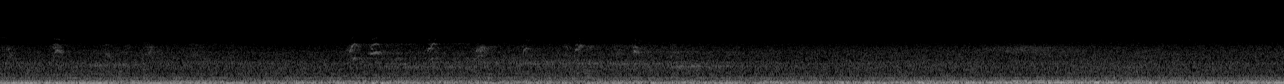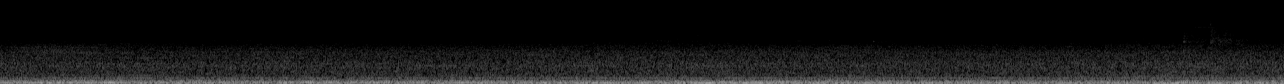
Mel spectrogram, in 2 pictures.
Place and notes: {"title": "Mollstr. / Keibelstr., Berlin, Deutschland - downtown residential area, evening yard ambience", "date": "2021-09-09 21:10:00", "description": "building block between Mollstr and Keibelstr, Berlin, inner yard, late summer evening, darkness, some voices, a siren very loud, people walking dogs, distant traffic noise, redundant\n(Sony PCM D50, Primo EM172)", "latitude": "52.53", "longitude": "13.42", "altitude": "42", "timezone": "Europe/Berlin"}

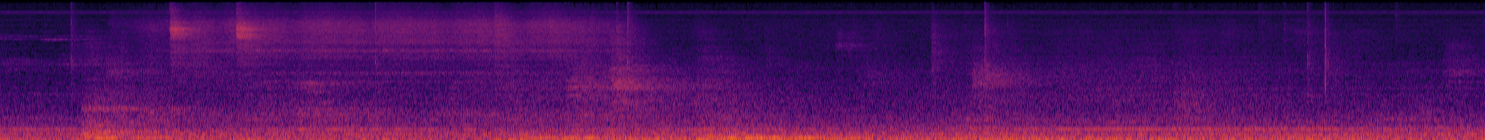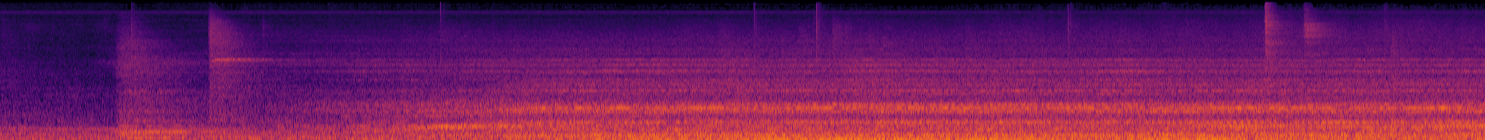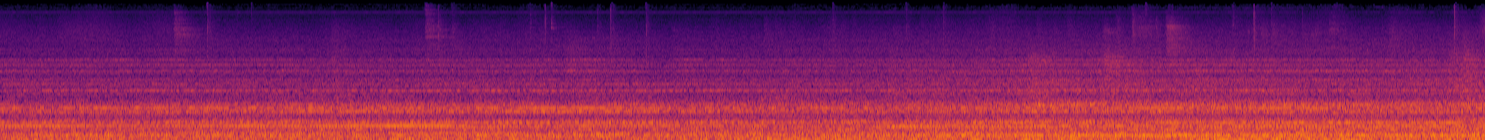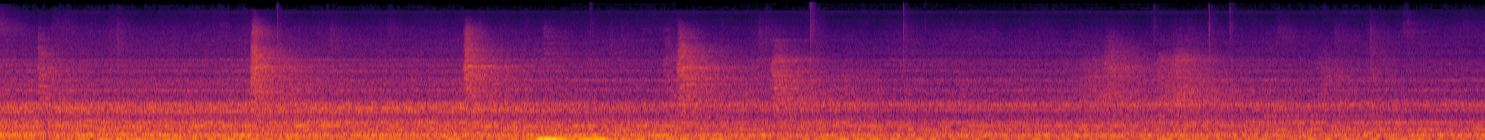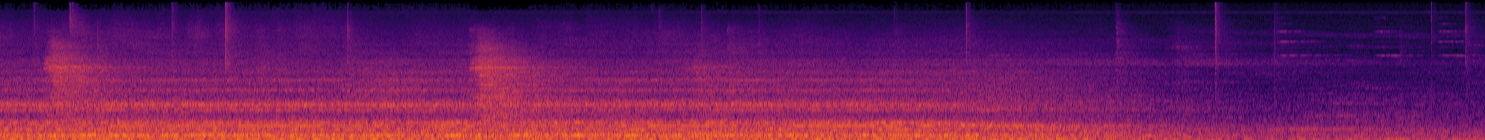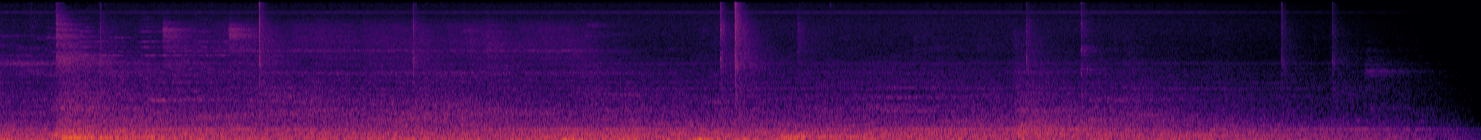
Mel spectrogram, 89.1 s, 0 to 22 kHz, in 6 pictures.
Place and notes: {"title": "Schloßberg, Graz, Austria - elevator at work", "date": "2012-09-02 13:10:00", "description": "ambience within Schlossberg hill, at the elevator station\n(PCM D-50, DPA4060)", "latitude": "47.07", "longitude": "15.44", "altitude": "429", "timezone": "Europe/Vienna"}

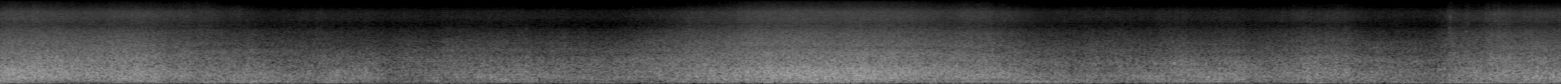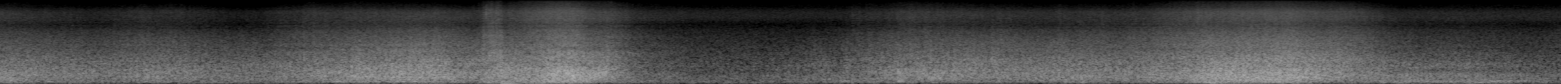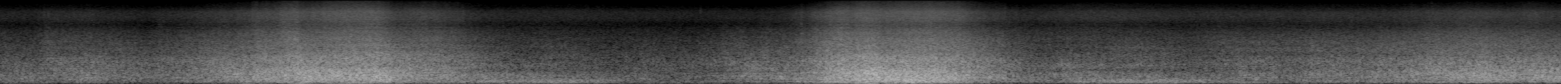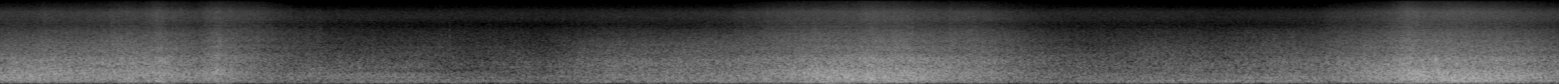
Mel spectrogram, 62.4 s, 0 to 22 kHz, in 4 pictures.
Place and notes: {"title": "芝蘭公園, 三芝區後厝里, New Taipei City - the waves", "date": "2016-04-15 07:58:00", "description": "Big Wave, Sound of the waves\nZoom H2n MS+H6 XY", "latitude": "25.25", "longitude": "121.47", "altitude": "4", "timezone": "Asia/Taipei"}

